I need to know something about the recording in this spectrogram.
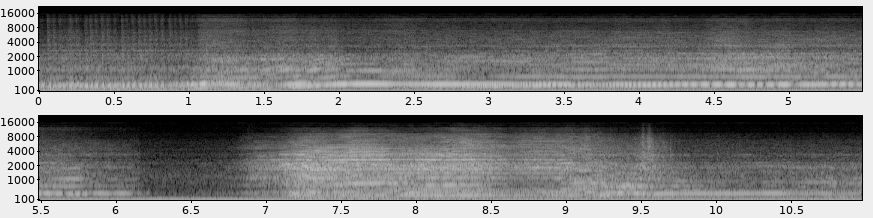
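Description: A snowmobile engine revs up and roars past.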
